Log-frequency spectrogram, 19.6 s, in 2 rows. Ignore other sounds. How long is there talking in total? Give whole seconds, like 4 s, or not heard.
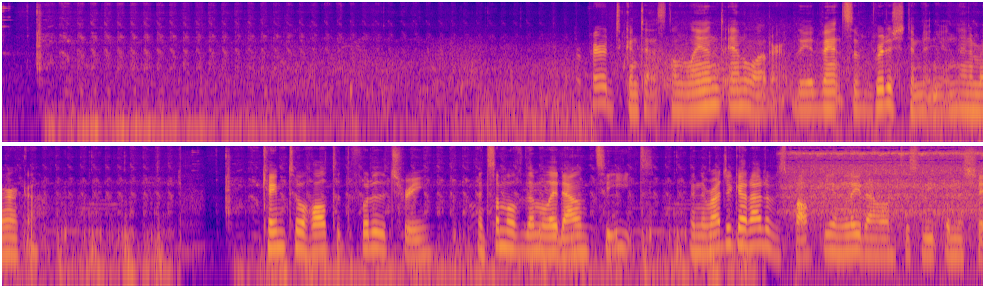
12 s.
